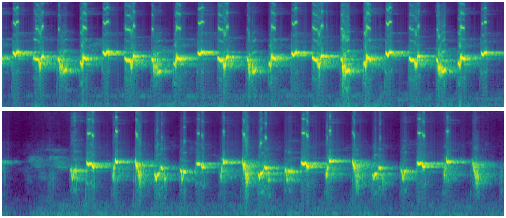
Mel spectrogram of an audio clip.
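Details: Repeated downward-sliding chirps from a Sooty-headed bulbul in the long-trill style called ropel panjang, used as a lure for other bulbuls; about two notes per second, briefly interrupted near the middle, then resuming.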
